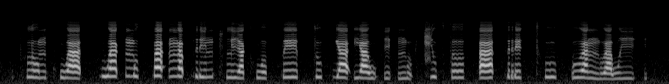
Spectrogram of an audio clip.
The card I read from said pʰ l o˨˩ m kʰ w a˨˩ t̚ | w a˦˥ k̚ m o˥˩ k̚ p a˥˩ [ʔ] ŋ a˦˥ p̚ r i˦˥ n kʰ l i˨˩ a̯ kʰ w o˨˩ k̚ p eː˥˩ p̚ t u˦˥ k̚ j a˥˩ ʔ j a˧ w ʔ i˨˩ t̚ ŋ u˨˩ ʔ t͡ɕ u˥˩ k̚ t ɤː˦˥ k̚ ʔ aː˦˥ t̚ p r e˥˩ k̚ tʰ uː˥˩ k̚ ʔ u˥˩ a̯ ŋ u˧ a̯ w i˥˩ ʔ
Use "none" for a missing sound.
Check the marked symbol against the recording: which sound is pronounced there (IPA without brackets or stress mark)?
ʔ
